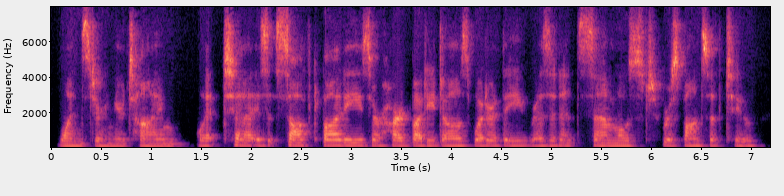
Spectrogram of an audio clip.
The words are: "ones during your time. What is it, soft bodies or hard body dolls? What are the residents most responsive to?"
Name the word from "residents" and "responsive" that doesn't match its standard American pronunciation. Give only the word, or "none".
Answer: none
